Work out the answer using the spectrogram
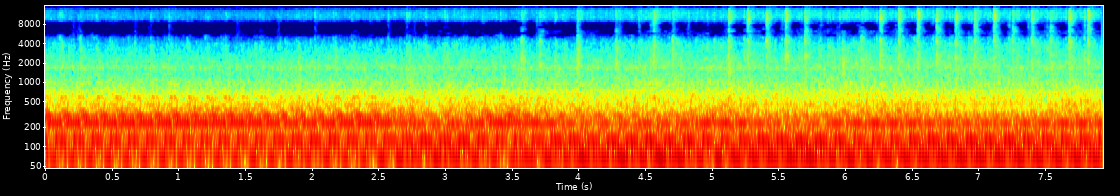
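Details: Nissan VH45DE V8 at idle: deep, uneven exhaust beat that stumbles now and then from a misfire.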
